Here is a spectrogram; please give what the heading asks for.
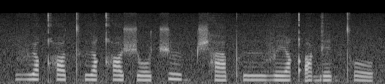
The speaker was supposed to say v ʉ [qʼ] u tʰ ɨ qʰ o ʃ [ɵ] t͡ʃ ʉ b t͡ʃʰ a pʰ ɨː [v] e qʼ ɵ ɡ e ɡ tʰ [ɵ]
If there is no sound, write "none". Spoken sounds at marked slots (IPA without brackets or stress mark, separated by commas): qʰ, o, v, o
